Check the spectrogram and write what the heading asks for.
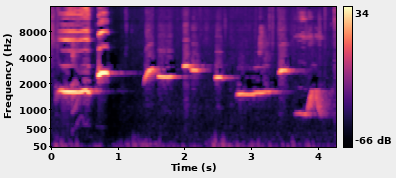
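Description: African grey parrot whistling: one loud, held whistle at the start, then a string of short clear whistled notes at changing pitches like a little tune, ending on a low note that slides upward.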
